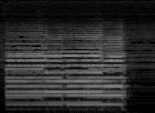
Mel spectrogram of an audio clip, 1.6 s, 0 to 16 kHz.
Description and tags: DL4 Guitar Riff
This is a small guitar riff, sampled with the loop function on a line 6 DL4 pedal, then pitch shifted and reversed with the same tool. Recorded straight on the DAW with a SM57.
